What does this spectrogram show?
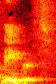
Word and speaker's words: favorite: What is your, guys, voy a apuntar la palabra favorite, porque esta la pronunciamos un poco diferente a cómo se escribe. Okay, blah, blah, blah, favorite. Favorite. So la O de en medio, like, ignórenla, 2 sílabos.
